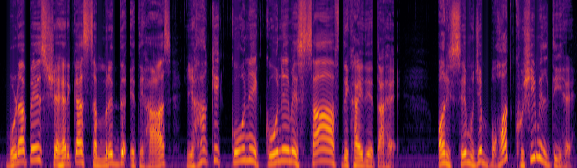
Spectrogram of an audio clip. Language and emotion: Hindi, happy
